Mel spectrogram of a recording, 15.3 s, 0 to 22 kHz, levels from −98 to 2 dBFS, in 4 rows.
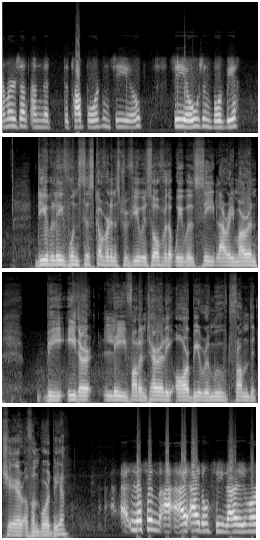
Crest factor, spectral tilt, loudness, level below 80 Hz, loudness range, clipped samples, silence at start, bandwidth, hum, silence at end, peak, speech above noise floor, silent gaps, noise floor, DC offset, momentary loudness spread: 12 dB; -6 dB/octave; -20 LUFS; -48 dBFS; 4 LU; under 0.1%; 0 s; 19.5 kHz; none; 0 s; -6 dBFS; 38 dB; none; -56 dBFS; under 0.1%; 11 LU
